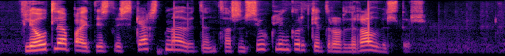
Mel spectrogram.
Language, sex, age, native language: Icelandic, female, 30-39, Icelandic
